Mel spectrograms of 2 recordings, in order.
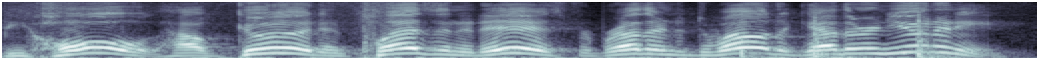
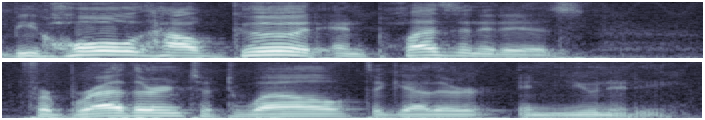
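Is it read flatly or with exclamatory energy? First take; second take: exclamatory; flatly. First: It is read with exclamatory energy. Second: It is read flatly, without exclamation.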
